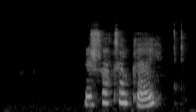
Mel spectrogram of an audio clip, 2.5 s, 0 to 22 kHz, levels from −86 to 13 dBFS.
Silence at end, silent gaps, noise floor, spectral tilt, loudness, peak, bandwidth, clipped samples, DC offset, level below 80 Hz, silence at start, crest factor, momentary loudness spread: 0.15 s; none; -78 dBFS; -1 dB/octave; -31 LUFS; -18 dBFS; 9.6 kHz; under 0.1%; under 0.1%; -80 dBFS; 1.05 s; 16 dB; 12 LU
